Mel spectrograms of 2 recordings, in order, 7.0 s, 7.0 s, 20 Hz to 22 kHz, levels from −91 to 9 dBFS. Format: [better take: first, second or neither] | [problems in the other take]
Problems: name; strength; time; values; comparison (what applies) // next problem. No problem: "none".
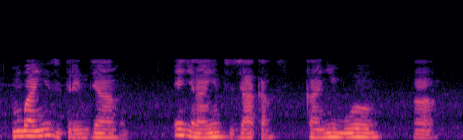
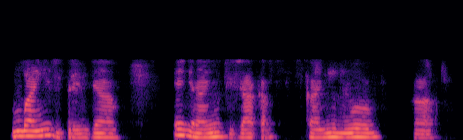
first | noise reduction (neural mask model Resemble Enhance denoiser)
